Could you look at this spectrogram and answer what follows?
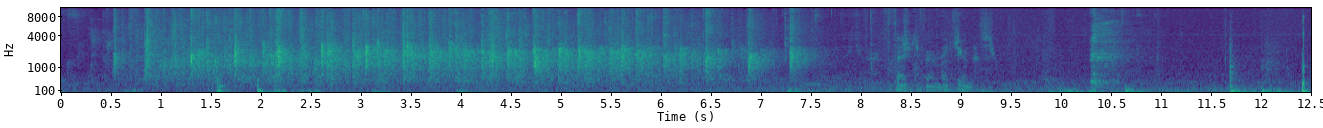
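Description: An audience at an ASMEA event claps to welcome the Ambassador of the Kingdom of Bahrain, a dense wash of applause that swells for several seconds then thins out into scattered claps and a cough.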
